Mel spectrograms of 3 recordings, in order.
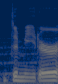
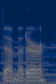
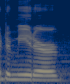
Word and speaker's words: Demeter: I call her Demeter because... yeah. When you say meter, you don't pronounce it meter.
